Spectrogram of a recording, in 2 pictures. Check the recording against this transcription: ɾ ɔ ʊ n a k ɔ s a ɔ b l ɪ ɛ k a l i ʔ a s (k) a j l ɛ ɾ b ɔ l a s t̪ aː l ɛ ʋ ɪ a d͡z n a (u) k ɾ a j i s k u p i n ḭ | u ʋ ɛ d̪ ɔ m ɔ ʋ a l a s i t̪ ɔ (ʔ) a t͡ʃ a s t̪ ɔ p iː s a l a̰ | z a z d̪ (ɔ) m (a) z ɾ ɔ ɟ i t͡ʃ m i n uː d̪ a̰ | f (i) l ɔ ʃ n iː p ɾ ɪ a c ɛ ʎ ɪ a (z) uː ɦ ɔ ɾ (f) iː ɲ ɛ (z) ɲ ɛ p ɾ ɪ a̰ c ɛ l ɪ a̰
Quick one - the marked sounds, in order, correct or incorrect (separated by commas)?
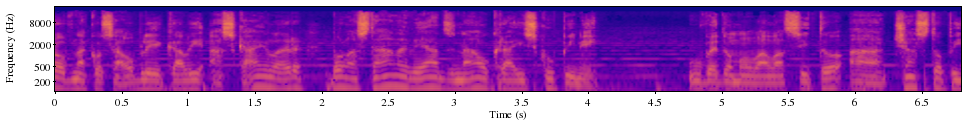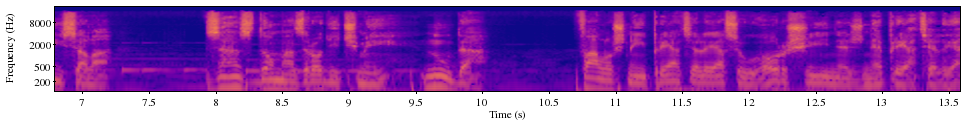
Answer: correct, incorrect, correct, correct, correct, incorrect, incorrect, incorrect, incorrect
